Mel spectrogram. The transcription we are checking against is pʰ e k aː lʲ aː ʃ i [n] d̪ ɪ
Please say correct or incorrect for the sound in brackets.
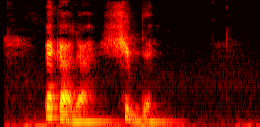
incorrect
